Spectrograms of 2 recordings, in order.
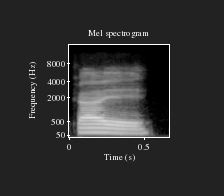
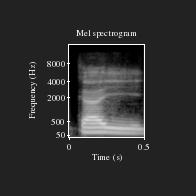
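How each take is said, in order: First: The vowel glides toward an e sound. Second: The vowel glides toward an i sound. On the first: The speaker calls it wrong. "Jangan kae" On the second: The speaker calls it right. "Ke arah vokal i"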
